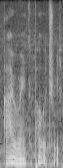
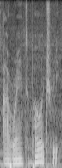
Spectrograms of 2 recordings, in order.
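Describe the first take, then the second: No difference in how they are said.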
